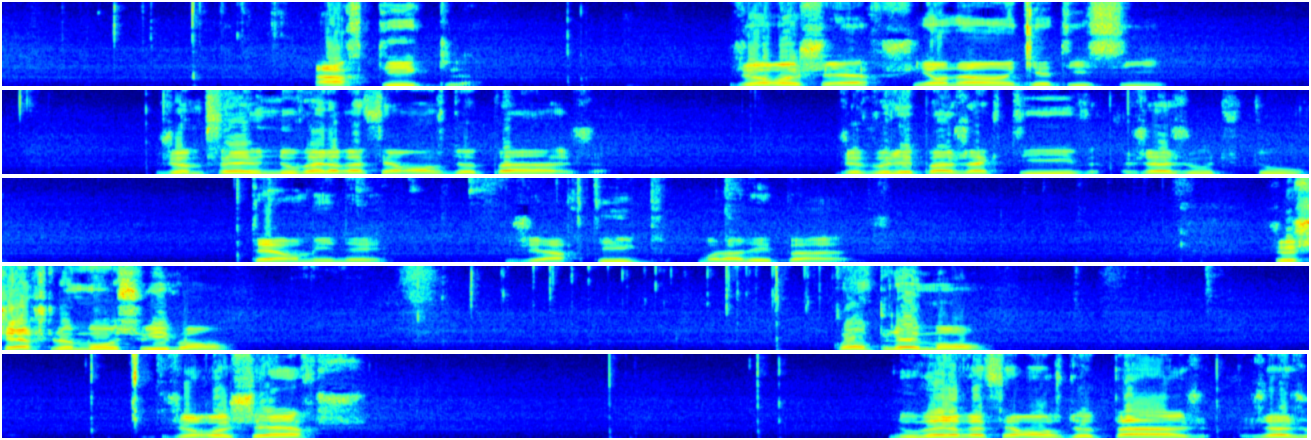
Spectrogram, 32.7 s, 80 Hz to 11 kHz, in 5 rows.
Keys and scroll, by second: 0.0-0.8 typing, 21.9-24.2 typing.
